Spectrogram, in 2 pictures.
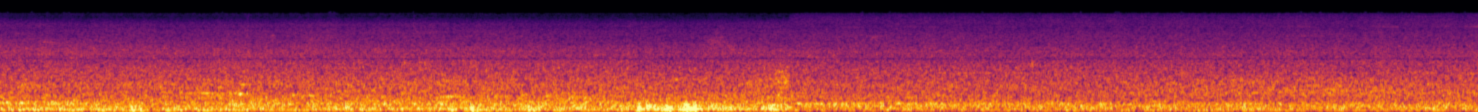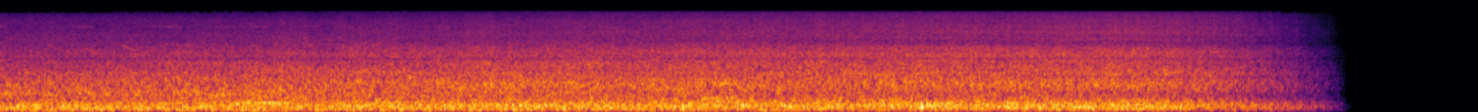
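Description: Steady outdoor noise, a mix of hiss and low rumble, with a few brief knocks from handling the camera, the loudest about seven seconds in. It fades out at the end.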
